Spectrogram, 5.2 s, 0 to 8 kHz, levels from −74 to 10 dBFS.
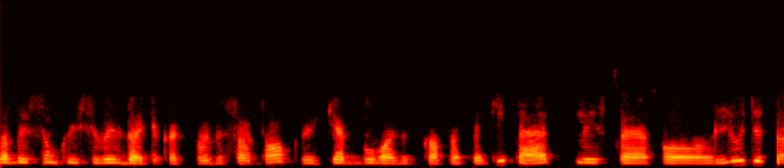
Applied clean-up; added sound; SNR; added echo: neural mask model Resemble Enhance denoiser.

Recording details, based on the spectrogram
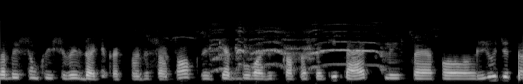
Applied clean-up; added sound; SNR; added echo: classical method Wiener filter.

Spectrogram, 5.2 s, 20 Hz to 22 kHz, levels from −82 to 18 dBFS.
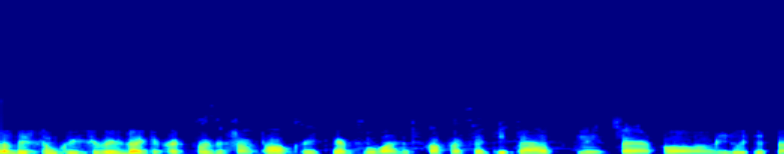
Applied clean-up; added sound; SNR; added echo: neural mask model DeepFilterNet 3.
